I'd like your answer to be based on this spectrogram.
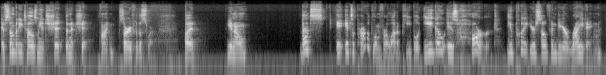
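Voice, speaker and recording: A woman's voice: fairly high pitch, animated, moderate pace, a bit bright. A woman speaking as a writer on a discussion panel, giving frank and earnest, emphatic advice in a conversational way.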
